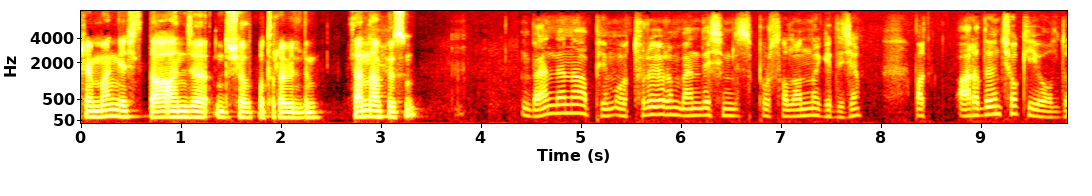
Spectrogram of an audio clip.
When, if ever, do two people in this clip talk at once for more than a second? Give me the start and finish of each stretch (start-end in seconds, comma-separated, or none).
none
